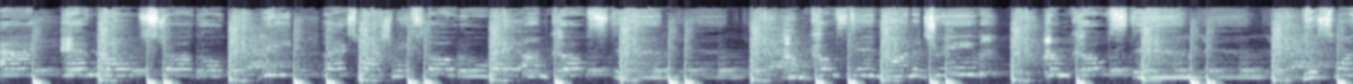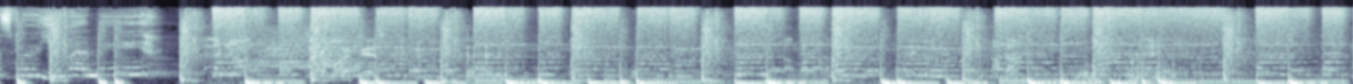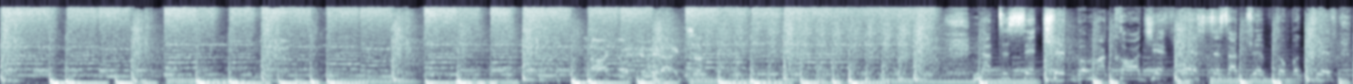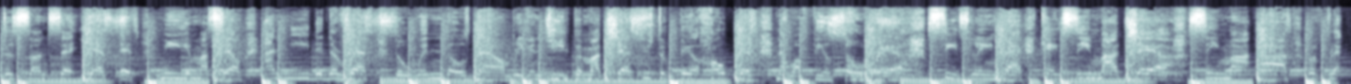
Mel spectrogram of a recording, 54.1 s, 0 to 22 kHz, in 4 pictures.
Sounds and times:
Music: 0:00.0 - 0:54.1
Speech: 0:16.6 - 0:17.4, 0:21.2 - 0:23.9, 0:33.0 - 0:34.5.

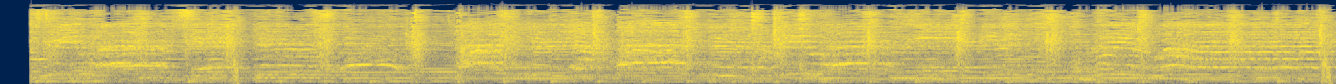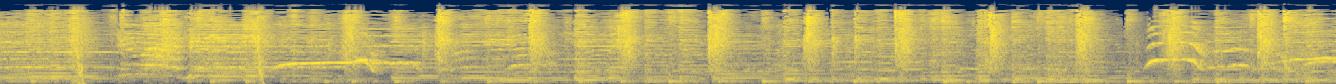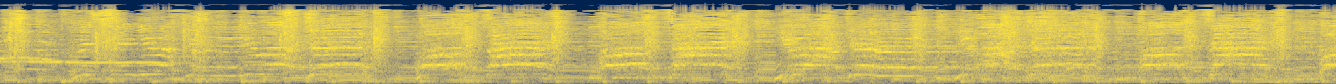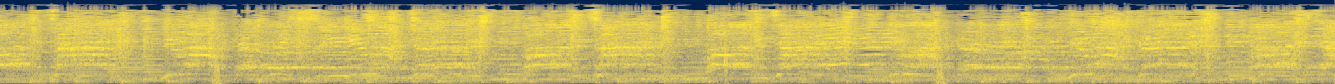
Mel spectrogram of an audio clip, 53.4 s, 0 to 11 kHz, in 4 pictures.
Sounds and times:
Singing: 0:00.3 - 0:17.5, 0:26.9 - 0:53.4
Music: 0:00.3 - 0:53.4.

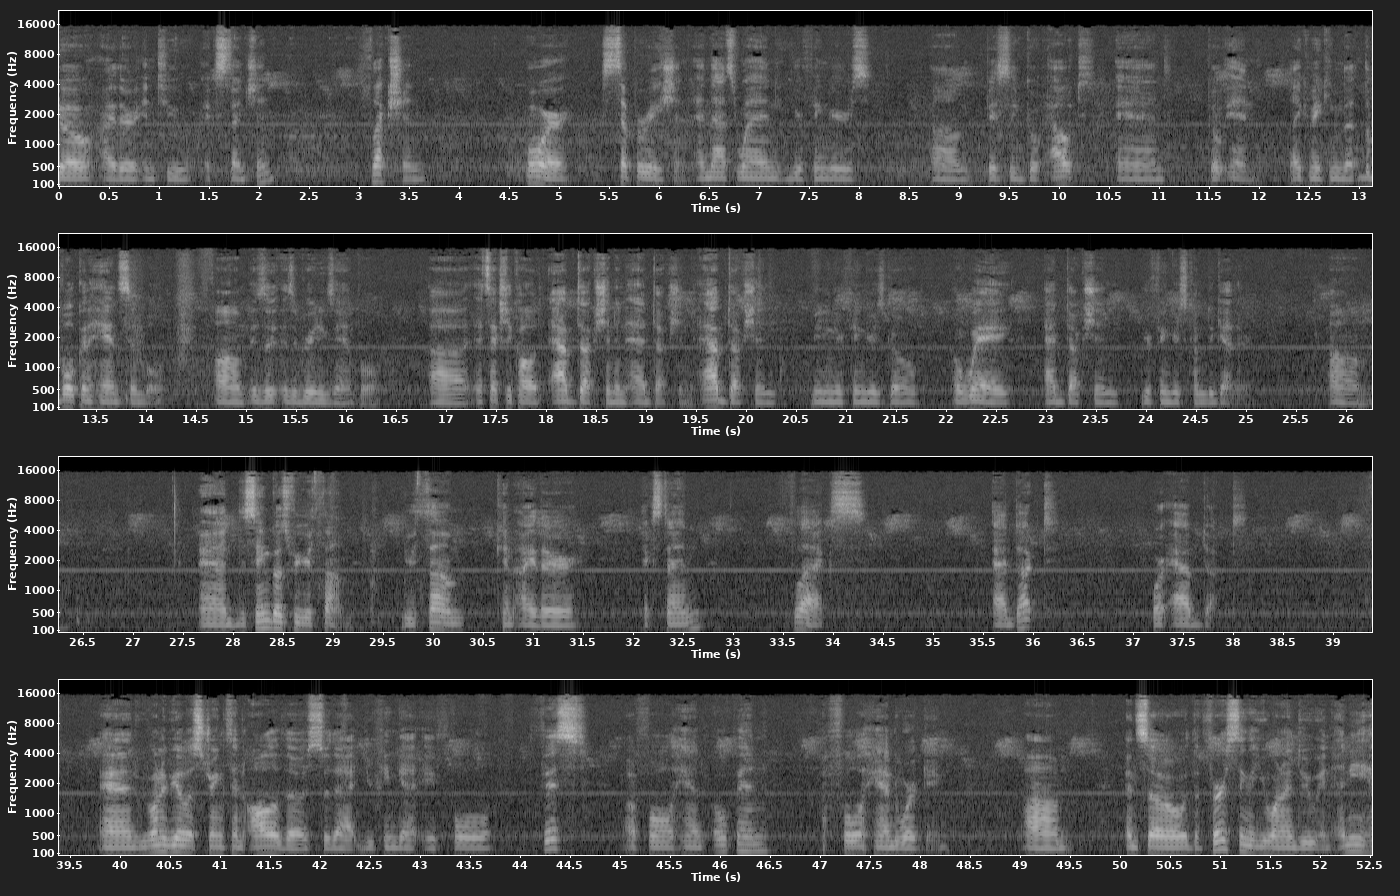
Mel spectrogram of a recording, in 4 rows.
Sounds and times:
Speech: 0:00.0 - 0:02.2, 0:03.0 - 0:03.7, 0:04.7 - 0:25.1, 0:25.8 - 0:26.4, 0:27.6 - 0:31.5, 0:32.1 - 0:32.7, 0:33.6 - 0:34.4, 0:35.6 - 0:36.3, 0:37.2 - 0:38.2, 0:39.8 - 0:48.3, 0:49.0 - 0:52.5.

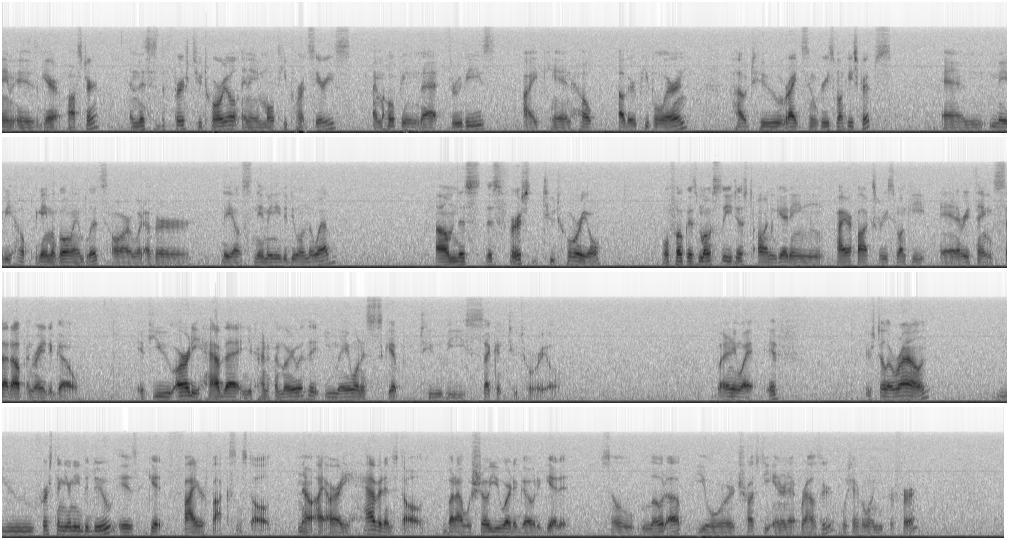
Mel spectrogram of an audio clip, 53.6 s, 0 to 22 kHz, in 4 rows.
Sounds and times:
Speech: 0:00.0 - 0:11.9, 0:12.5 - 0:17.9, 0:19.2 - 0:21.4, 0:22.2 - 0:27.9, 0:28.6 - 0:34.3, 0:36.3 - 0:37.4, 0:38.3 - 0:39.3, 0:40.0 - 0:52.5.

